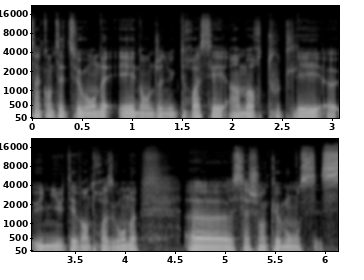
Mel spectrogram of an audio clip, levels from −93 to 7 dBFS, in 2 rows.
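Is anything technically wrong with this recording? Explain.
No, there is nothing technically wrong with it.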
